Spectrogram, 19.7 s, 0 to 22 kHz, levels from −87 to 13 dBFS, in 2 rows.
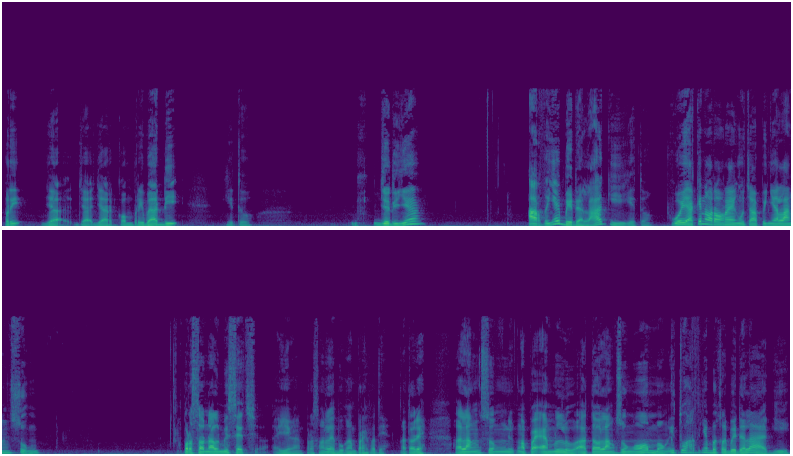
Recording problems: none

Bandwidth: 13.5 kHz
